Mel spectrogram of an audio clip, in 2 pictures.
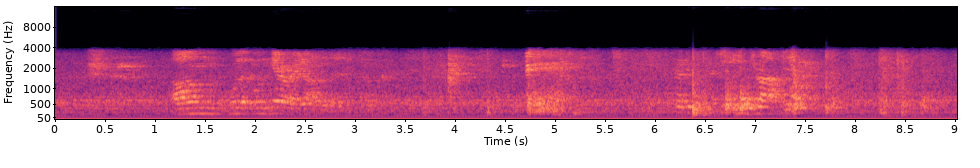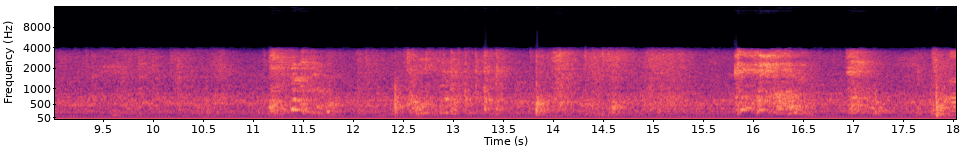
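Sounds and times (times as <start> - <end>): knocks and bumps of people moving: 3.6 - 18.0.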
